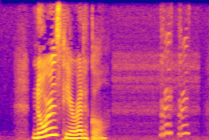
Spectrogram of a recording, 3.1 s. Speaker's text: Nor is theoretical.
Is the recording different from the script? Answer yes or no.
no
